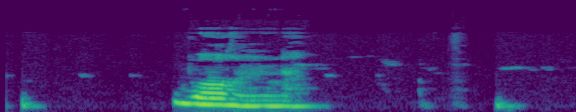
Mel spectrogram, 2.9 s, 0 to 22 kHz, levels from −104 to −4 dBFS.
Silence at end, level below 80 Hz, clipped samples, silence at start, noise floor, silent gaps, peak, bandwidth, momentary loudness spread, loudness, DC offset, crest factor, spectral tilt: 0.3 s; -74 dBFS; under 0.1%; 0.1 s; -74 dBFS; none; -12 dBFS; 9 kHz; 26 LU; -28 LUFS; under 0.1%; 20 dB; -8.5 dB/octave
